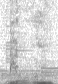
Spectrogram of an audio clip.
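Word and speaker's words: Björn: What is the correct pronunciation in Swedish? It is said as bjorn.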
